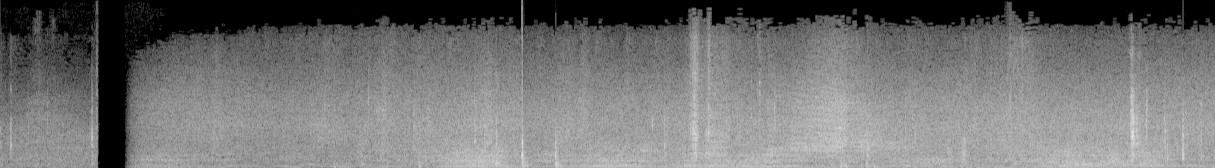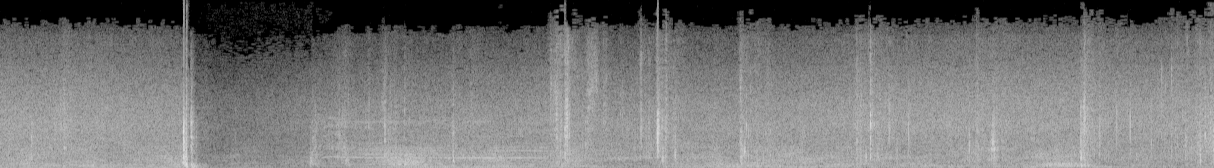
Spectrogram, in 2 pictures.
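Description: A car running with a steady low engine hum and scattered clicks and knocks. The sound drops out briefly just under a second in and breaks off sharply about ten and a half seconds in, then the hum carries on.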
